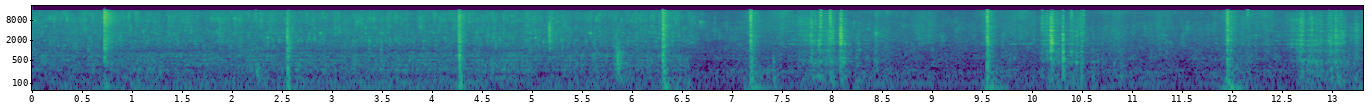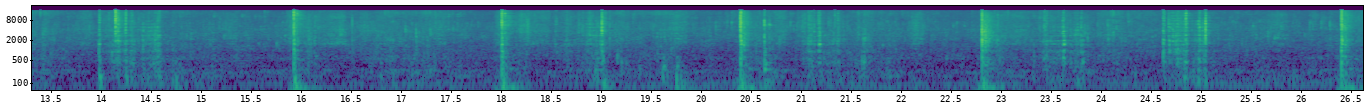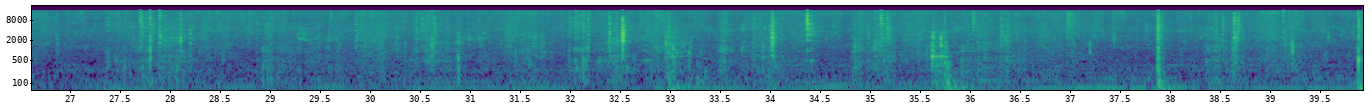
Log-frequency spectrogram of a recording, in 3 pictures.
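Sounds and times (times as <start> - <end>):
earth scraping and crumbling: 0.0 - 39.9
metal hoe chopping into soil: 7.2 - 8.1, 9.5 - 10.3, 11.9 - 13.0, 18.0 - 18.3, 20.3 - 21.5, 22.7 - 24.0, 26.4 - 39.9.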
